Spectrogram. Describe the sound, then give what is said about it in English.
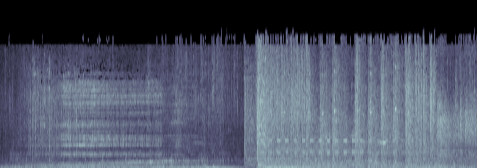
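Sniper gunfire in a video game fight against creepers. A tonal hum and whine fill the first half, then an abrupt, loud burst of dense crackling shots and booms continues to the end. “So these creepers can take four sniper shots to kill.”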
